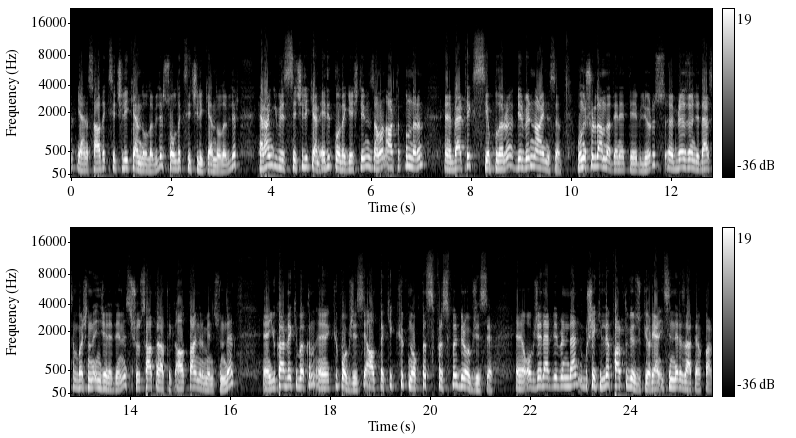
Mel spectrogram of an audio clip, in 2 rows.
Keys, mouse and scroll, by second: 0.6 Tab, 1.5 Tab, 2.0-6.1 right drag, 2.4 Tab, 2.9 Tab, 4.3 Tab, 17.7-25.6 drag.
